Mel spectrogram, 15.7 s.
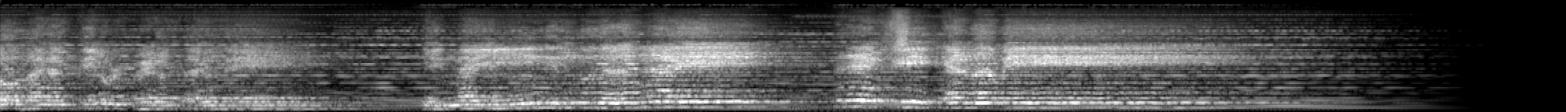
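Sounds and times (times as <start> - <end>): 
chanting: 0.0 - 3.3, 4.2 - 12.5.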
